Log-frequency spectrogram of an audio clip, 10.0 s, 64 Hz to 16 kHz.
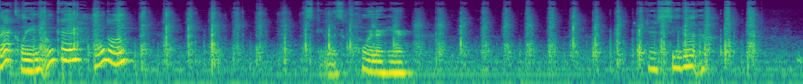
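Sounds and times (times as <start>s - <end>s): eraser scrubbing suede: 0.0s - 9.6s.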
